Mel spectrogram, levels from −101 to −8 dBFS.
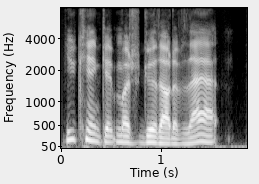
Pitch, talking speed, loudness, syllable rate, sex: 135 Hz, 260 wpm, -16 LUFS, 5.2 syllables/s, male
